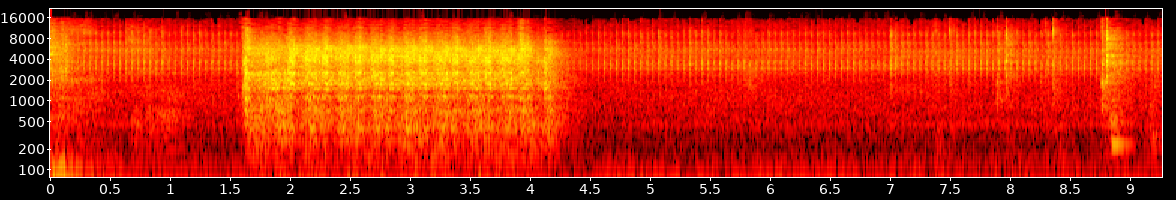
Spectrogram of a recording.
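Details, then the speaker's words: Stone-cold Swift FF95 Formula Ford racing engine: cranks, fires at once with loud rasping burst, settles to steady idle; normal start, previously hard to start. "is thats pretty good pretty happy with that I think uh that started straight away really surprised with that"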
